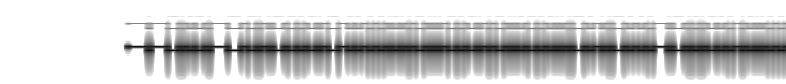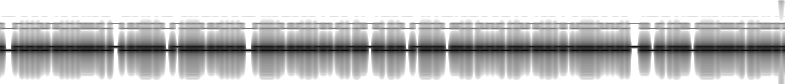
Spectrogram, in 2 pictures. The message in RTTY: THE HOLIDAY HAS RECEIVED CRITICISM FOR ITS LACK OF INCLUSIVENESS …

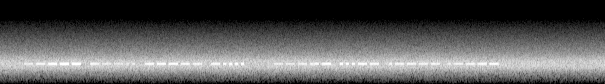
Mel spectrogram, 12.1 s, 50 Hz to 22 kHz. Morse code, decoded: 0806 0311

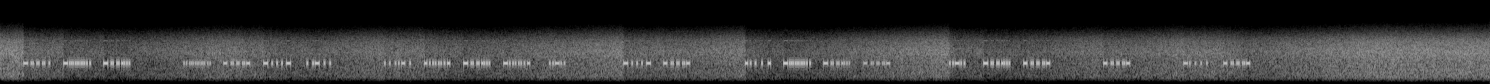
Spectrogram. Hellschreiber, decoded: PER SANT JORDI NA VERA IRA A LA

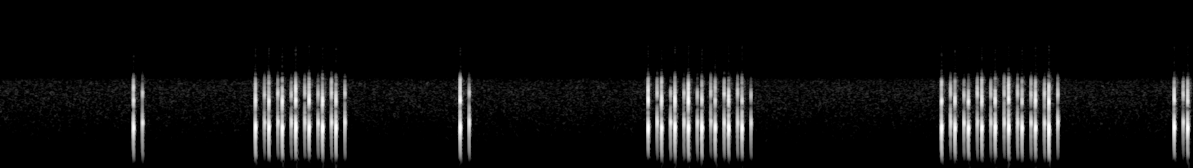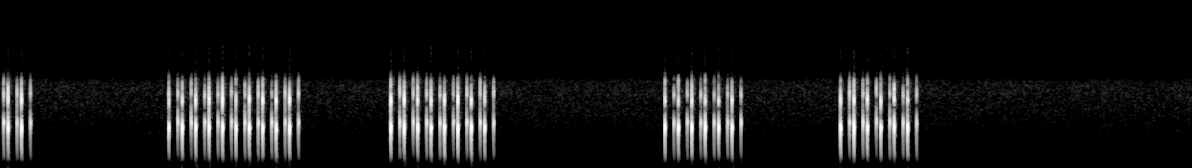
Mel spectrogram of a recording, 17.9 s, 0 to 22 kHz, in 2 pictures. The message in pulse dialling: 1 7 1 8 9 4 0 8 6 6

